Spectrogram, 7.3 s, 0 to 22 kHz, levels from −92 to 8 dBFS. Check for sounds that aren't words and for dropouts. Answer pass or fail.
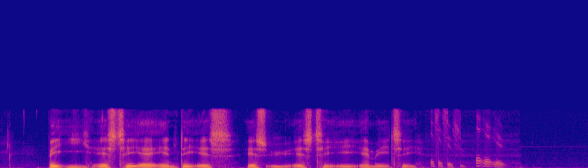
fail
